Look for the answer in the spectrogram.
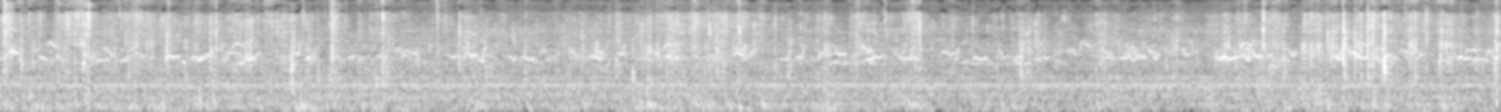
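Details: Quail chicks giving soft, high peeping chirps, short upslurred notes scattered irregularly through the clip, several birds overlapping, over a steady low hum and background rustling.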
